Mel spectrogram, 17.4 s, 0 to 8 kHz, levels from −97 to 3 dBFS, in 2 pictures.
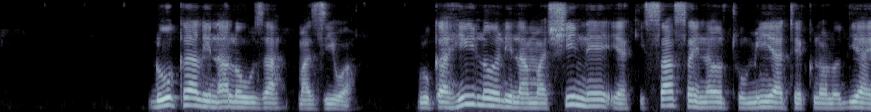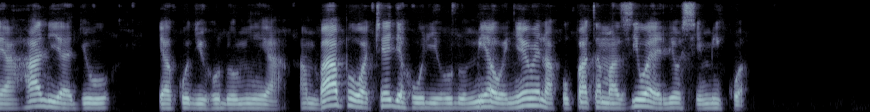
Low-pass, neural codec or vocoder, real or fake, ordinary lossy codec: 7.2 kHz; codec, 16 kHz, 4.8 kbps, FACodec; fake; Opus, 64 kbps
